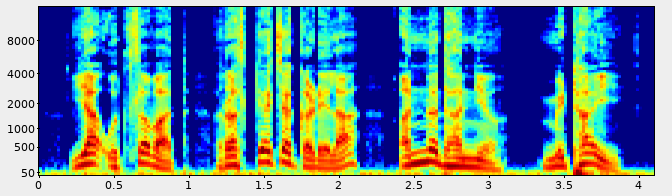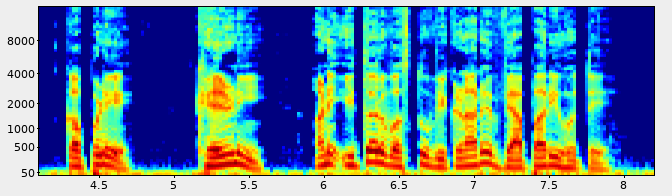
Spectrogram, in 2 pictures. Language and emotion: Marathi, neutral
